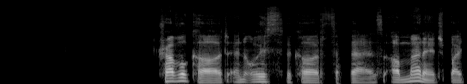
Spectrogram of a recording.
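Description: A speech clip that drags and stutters between 2.55 and 3.53 s, with repeated stalls (stutter): seventeen brief hold-ups, the longest 138 ms, stretch the sound by 340 ms overall, filling roughly a third of that stretch, while nothing is actually lost. Packets arrived late or too slowly, so the jitter buffer kept emptying and the receiver extended the last sound until it could continue.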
